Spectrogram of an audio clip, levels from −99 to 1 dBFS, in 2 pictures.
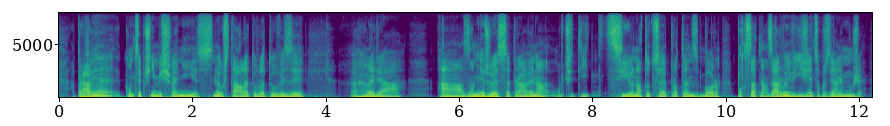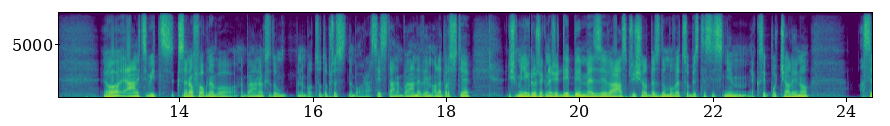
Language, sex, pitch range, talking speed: Czech, male, 125-145 Hz, 170 wpm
